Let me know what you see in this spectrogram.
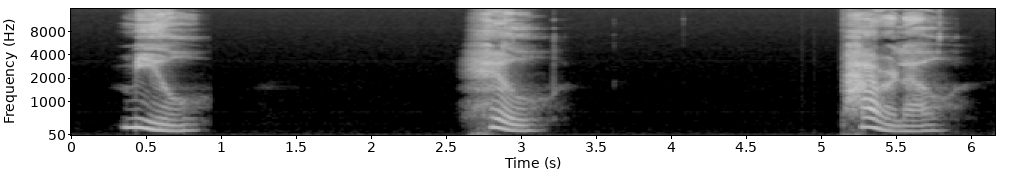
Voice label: Mandarin, British accent; English Pronunciation Errors made by Mandarin Speakers

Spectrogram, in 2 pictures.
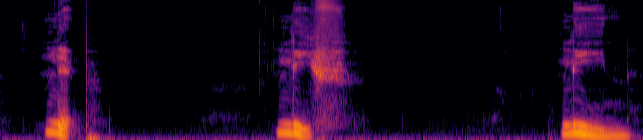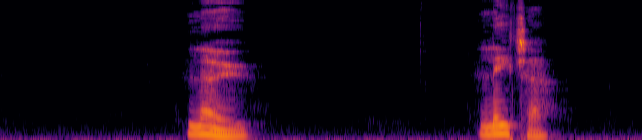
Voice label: Russian, British accent; English Pronunciation Errors made by Russian Speakers

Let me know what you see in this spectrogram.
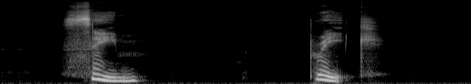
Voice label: French, British accent; English Pronunciation Errors made by French Speakers

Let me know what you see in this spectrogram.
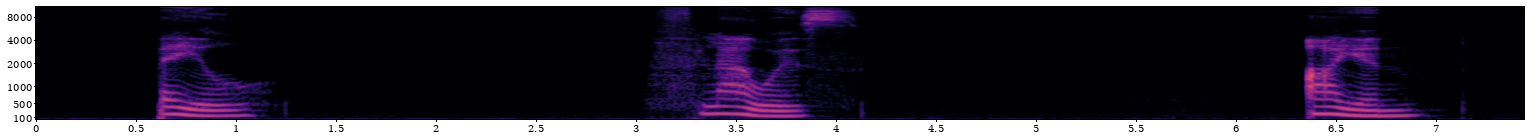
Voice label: Italian; English Pronunciation Errors made by Italian Speakers

